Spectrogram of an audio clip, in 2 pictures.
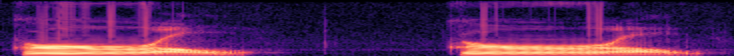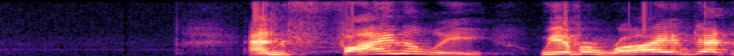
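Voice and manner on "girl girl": put-on very drawn-out "Girl", held er sliding into dark L; two-syllable pronunciation. Shown as a demonstration. Teacher tries it all out for learners, "girl" slowly in two syllables. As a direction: stretch "girl" slowly on a steady note, full syllabic L. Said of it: "let's try it all out here".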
